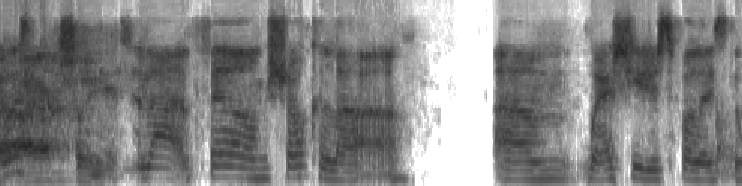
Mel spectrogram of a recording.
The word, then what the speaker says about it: chocolat: I always thought it was chocolate. Chocolate. Are you just being fancy, Tim? No, no, yeah, I just know. I feel like the right way to say it is chocolat. What did I Right? say? Is that Chocolat. you said chocolat? Yeah. It's French. That's how they say it.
